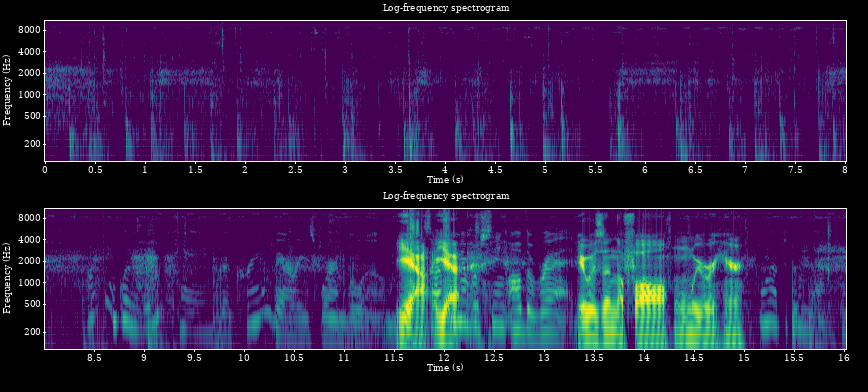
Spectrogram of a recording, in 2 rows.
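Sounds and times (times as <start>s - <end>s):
footsteps on wooden boardwalk: 0.0s - 16.0s.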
